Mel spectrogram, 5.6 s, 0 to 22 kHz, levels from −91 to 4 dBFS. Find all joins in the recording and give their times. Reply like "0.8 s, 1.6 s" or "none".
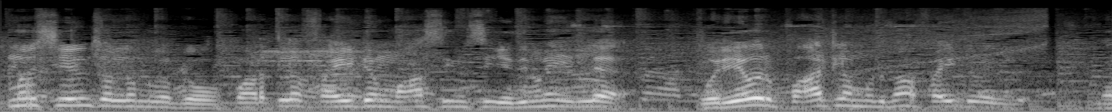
none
